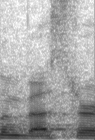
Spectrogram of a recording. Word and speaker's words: NVSTR: the company's called investor it's spelled NV STR which we love NV STR yep and NV SDR comm is the website which is such an eight thing zero vowels but it sounds like investor looks like investor I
